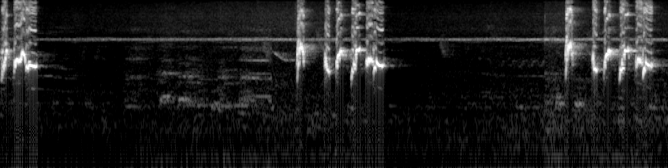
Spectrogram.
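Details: Red-whiskered bulbul morning song used to train other bulbuls: three lively bursts of four or five fast, slurred whistled notes roughly every three seconds. Quiet pauses fall between bursts, and a faint continuous whine runs throughout.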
